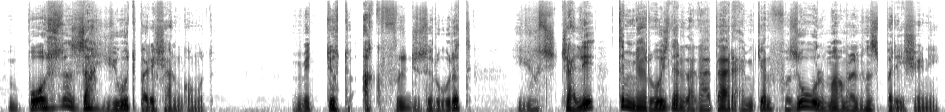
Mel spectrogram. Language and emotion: Kashmiri, angry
